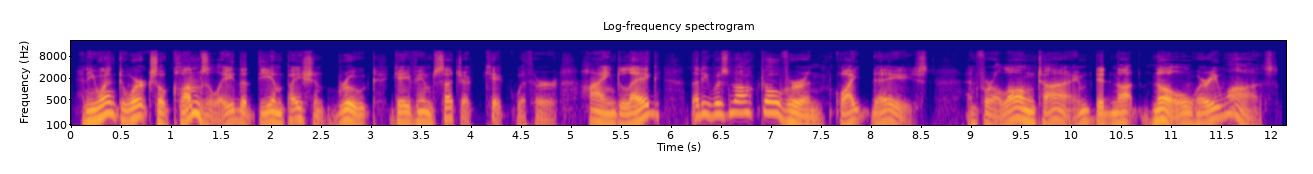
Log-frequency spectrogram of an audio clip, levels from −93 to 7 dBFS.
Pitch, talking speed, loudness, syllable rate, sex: 125 Hz, 190 wpm, -18 LUFS, 4.6 syllables/s, male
